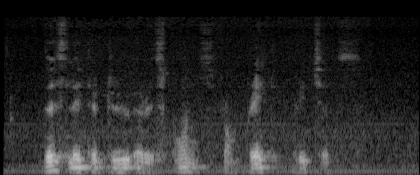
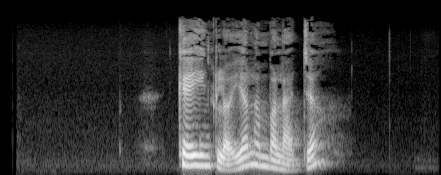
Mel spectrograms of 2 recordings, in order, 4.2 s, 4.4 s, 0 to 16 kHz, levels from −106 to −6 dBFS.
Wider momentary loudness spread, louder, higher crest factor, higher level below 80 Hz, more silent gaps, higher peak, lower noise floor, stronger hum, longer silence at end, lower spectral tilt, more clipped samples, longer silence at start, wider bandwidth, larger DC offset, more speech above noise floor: first, 16 LU vs 10 LU; second, -44 LUFS vs -20 LUFS; about the same, 22 dB vs 22 dB; first, -66 dBFS vs -74 dBFS; neither; second, -24 dBFS vs 0 dBFS; about the same, -71 dBFS vs -74 dBFS; neither; second, 0.7 s vs 1.15 s; first, -8 dB/octave vs -5 dB/octave; neither; second, 0.45 s vs 1.8 s; about the same, 11 kHz vs 11 kHz; neither; second, 27 dB vs 56 dB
